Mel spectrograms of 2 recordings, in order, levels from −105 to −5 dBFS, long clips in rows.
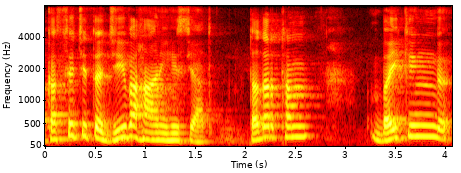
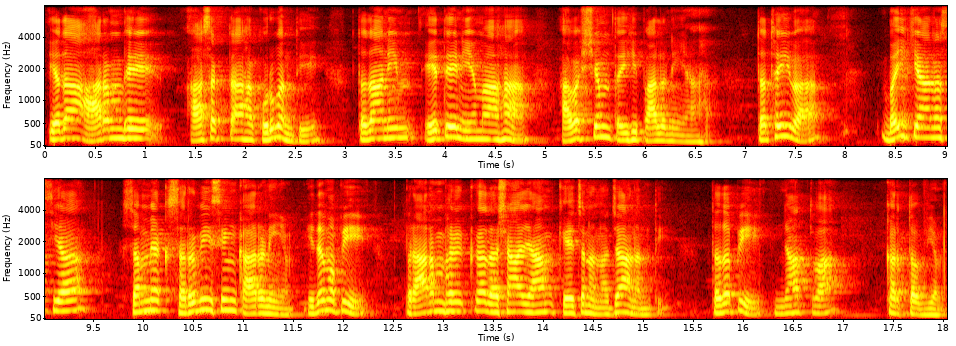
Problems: none marked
